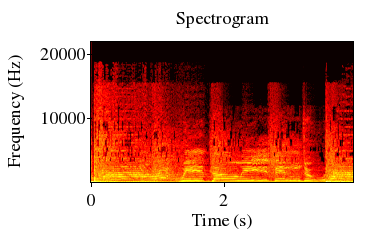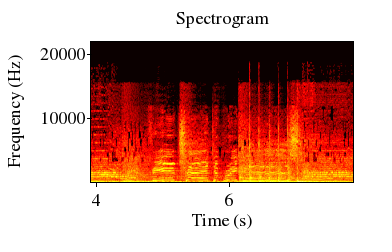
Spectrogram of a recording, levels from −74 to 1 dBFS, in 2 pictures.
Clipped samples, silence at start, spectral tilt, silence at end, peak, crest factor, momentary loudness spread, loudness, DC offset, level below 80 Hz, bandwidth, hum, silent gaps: under 0.1%; 0 s; -3.5 dB/octave; 0 s; -2 dBFS; 16 dB; 5 LU; -18 LUFS; under 0.1%; -24 dBFS; 19 kHz; none; none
